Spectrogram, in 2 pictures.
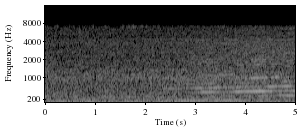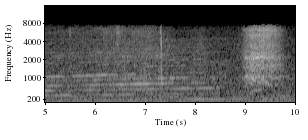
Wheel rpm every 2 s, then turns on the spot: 0, 0, 0, 10, 20.
6-8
